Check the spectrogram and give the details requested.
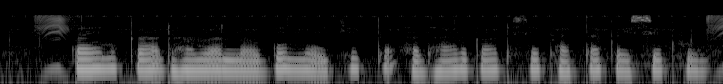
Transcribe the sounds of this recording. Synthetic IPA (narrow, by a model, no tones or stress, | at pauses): pajnkaɾɖɦəmɾaləbenəjkʰet̪əʔad̪ʱaɾkaɾɖsekʰat̪akəjsekʰul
